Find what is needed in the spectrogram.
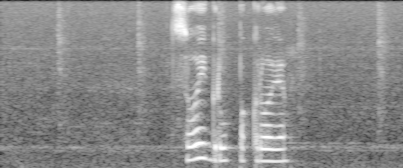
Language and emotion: Russian, neutral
